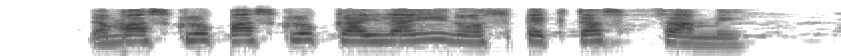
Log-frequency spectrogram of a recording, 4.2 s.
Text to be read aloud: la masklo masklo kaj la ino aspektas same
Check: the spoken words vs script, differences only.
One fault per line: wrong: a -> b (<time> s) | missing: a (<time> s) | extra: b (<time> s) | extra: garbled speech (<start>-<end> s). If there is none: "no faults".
no faults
